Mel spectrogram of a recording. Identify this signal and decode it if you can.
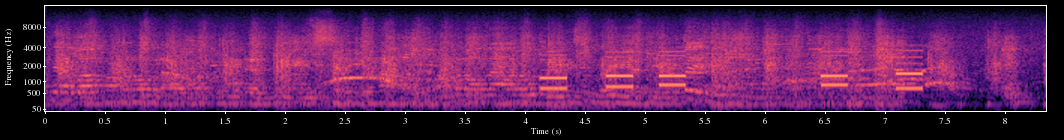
DTMF, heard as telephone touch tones, dialled by hand, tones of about 230 ms. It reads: 158 83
